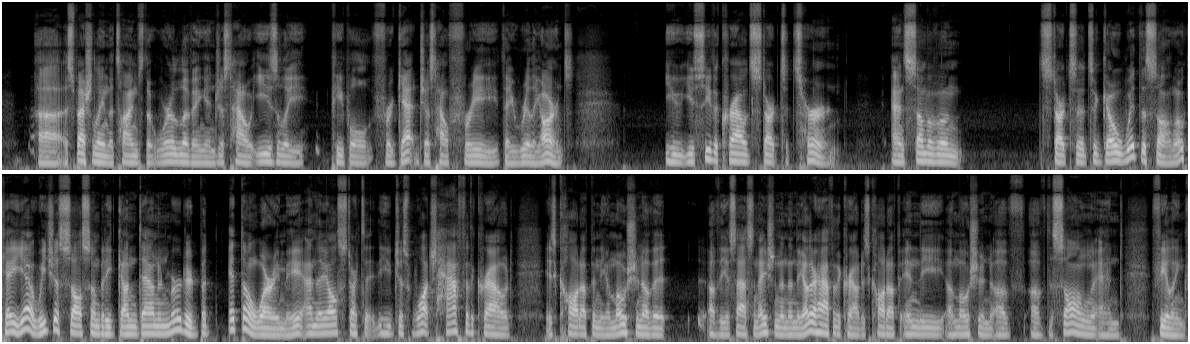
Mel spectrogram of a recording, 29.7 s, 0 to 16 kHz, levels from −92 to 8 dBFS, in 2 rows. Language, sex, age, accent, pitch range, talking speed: English, male, 30-49, American, 110-130 Hz, 195 wpm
